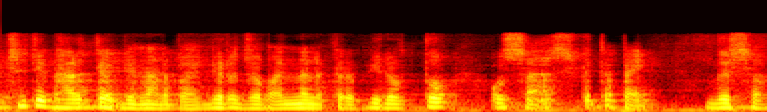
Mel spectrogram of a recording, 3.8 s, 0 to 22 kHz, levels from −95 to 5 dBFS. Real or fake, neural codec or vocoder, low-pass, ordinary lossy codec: fake; codec, 24 kHz, 1 kbps, SNAC; 7.2 kHz; none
